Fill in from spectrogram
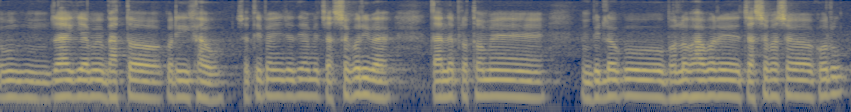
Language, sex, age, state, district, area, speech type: Odia, male, 45-60, Odisha, Kandhamal, rural, spontaneous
